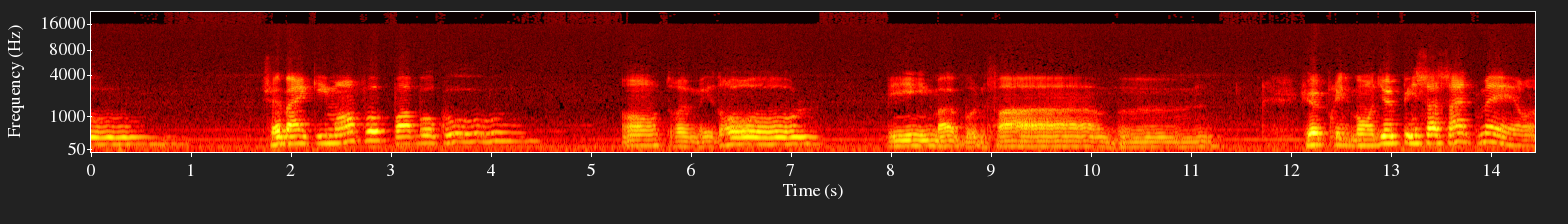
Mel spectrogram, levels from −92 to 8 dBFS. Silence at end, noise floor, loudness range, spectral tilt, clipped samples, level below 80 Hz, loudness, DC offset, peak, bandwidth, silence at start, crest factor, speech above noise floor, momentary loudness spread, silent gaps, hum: 0 s; -45 dBFS; 5 LU; -7 dB/octave; under 0.1%; -50 dBFS; -22 LUFS; under 0.1%; -2 dBFS; over 20 kHz; 0 s; 20 dB; 24 dB; 20 LU; none; none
